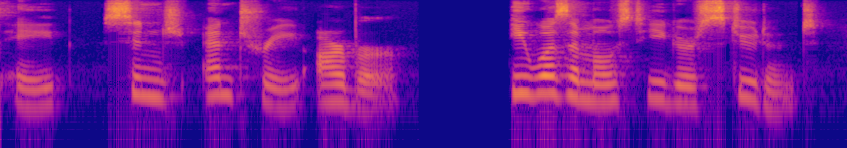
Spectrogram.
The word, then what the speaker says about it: singe: in the same way he was taught to pronounce ape, singe, and tree arbor.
